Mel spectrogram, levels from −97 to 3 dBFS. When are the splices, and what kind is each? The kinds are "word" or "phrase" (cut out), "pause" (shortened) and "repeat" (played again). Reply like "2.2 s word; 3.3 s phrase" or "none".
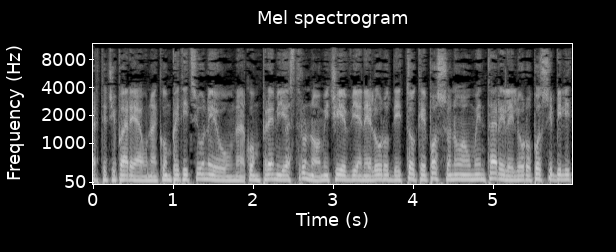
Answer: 1.9 s word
